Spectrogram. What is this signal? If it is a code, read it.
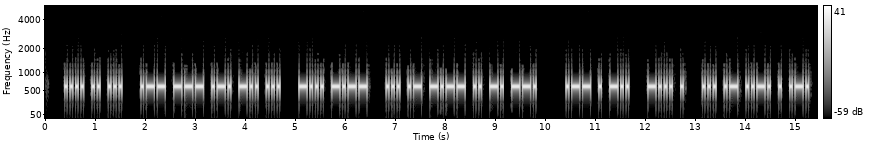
Morse code, heard as a keyed tone, about 22 wpm, 600 Hz. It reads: HIS WORDS BY SAYING WED BE SAFER
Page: Romanen Never af Ken Follet på engelsk.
